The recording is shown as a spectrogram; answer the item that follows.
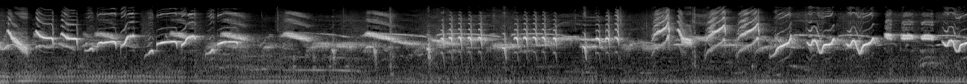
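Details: Vigorous, nonstop song of a Chinese hwamei, a 'Tam Hoàng' type bird for sale: rich whistled slurs mixed with rapid trilled bursts and sharp repeated chips.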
